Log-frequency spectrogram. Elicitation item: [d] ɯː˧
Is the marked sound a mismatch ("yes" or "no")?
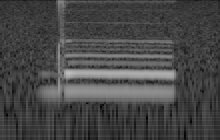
no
